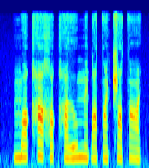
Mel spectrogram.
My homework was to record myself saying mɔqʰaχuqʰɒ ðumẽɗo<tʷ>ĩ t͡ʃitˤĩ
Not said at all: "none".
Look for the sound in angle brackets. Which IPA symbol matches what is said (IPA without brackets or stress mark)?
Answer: tˤ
